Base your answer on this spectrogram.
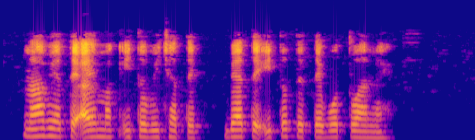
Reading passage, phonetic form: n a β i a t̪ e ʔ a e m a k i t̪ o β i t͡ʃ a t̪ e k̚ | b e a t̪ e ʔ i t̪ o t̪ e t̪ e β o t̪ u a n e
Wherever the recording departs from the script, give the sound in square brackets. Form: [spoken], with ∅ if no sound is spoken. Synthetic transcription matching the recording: n a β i a t̪ e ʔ a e m a k i t̪ o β i t͡ʃ a t̪ e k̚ | b e a t̪ e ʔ i t̪ o t̪ e t̪ e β o t̪ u a n e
